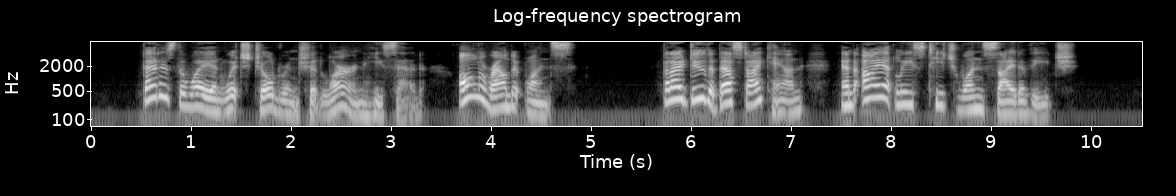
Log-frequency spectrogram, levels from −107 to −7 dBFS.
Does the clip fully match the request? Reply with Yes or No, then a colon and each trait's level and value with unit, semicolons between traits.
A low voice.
No: high, 190 Hz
